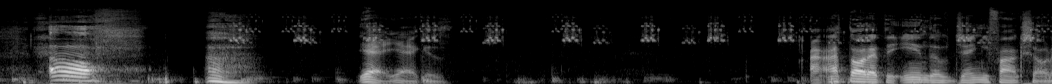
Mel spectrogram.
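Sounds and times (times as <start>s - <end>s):
speech: 0.5s - 1.1s, 2.1s - 2.4s, 3.6s - 4.5s, 8.1s - 10.5s
crickets chirping sound effect: 2.3s - 3.6s, 4.2s - 8.5s.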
